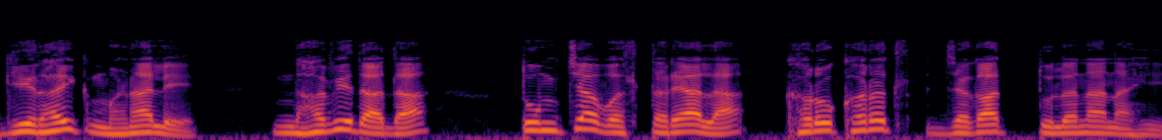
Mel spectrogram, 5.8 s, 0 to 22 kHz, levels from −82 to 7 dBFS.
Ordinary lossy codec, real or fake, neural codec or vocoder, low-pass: none; fake; codec, 16 kHz, 16 kbps, FreqCodec, larger model; none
